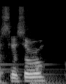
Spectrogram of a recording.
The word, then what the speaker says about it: Cicero: Like Cicero? – Yeah, Cicero.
